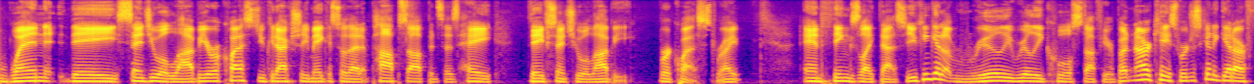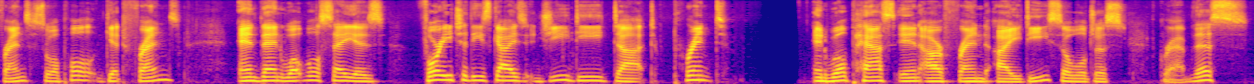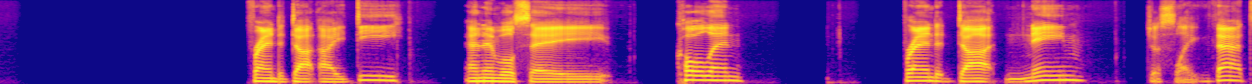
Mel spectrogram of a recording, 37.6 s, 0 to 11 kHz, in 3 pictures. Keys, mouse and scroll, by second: 8.6-10.6 scroll, 11.8 click, 12.8-14.3 typing, 13.7 Right, 14.4 Return, 16.8-22.6 typing, 23.7-29.6 typing, 31.3-35.8 typing, 36.2 Tab, 36.8-37.6 typing.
